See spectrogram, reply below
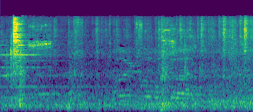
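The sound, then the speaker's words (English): A tourist tram on an earthquake tour in Christchurch rolls along its rails with a steady, continuous rumble and faint metallic rattling, while indistinct voices murmur underneath. “Trams carry tourists on earthquake tours.”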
